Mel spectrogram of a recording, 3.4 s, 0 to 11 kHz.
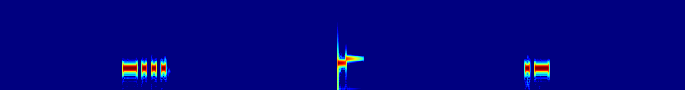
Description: Morse code, heard as a keyed tone, about 48 wpm, 700 Hz. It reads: B A
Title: Single Character (Letter:Number:Punctuation:Prosign) Alt 50wpm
